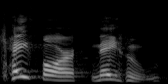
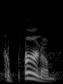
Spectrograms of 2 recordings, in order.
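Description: First: The name is said as two words. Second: The name is said as one word. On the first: The speaker calls it right. "it's actually Kephar Nahum" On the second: The speaker calls it wrong. "I used to say Capernaum"

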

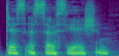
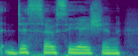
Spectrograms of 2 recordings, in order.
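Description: First: An extra syllable is heard after 'dis'. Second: No extra syllable is heard after 'dis'. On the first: The speaker calls it wrong. "not disassociation" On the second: The speaker calls it right. "It is dissociation"

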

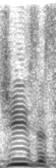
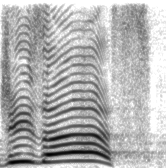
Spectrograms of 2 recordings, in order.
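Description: First: The name is said at a moderate volume. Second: The name is shouted loudly and desperately. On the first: The cry was only moderately urgent. The speaker calls it wrong. "I don't believe it was like a medium" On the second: The cry was desperate and urgent. The speaker calls it right. "He's here and he yells"

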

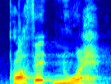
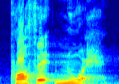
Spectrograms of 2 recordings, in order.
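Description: Both takes have the same delivery.

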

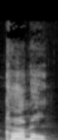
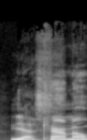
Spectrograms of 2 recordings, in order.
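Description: First: It is said with two syllables. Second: It is said with three syllables. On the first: "they forget the second A" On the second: "it is spelled caramel"

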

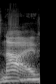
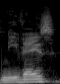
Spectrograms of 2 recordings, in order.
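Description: First: The name is said with one syllable. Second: The name is said with two syllables. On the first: The speaker calls it right. "She just wasn't reading it as Knives" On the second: The speaker calls it wrong. "who thought her name was Nieves"

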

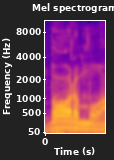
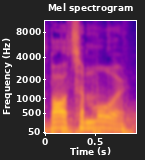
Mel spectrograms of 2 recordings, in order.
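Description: First: It is said with the local Baltimore pronunciation. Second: It is said with a common outsider pronunciation. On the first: This is how people from the city say it. The speaker calls it right. "And I said that correctly" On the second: This is how people from elsewhere say it. The speaker calls it wrong. "I don't say Baltimore"

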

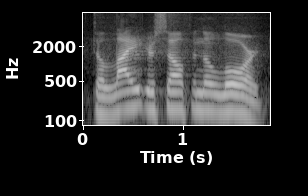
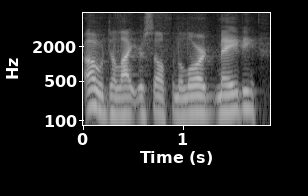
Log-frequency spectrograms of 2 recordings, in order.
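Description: First: It is said as a firm command. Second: It is said as a hesitant, questioning suggestion.

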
